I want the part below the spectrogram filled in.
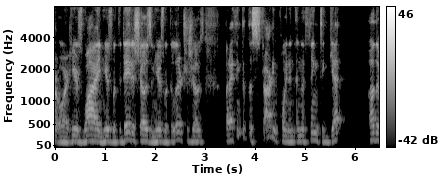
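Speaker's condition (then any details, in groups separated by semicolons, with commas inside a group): No condition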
